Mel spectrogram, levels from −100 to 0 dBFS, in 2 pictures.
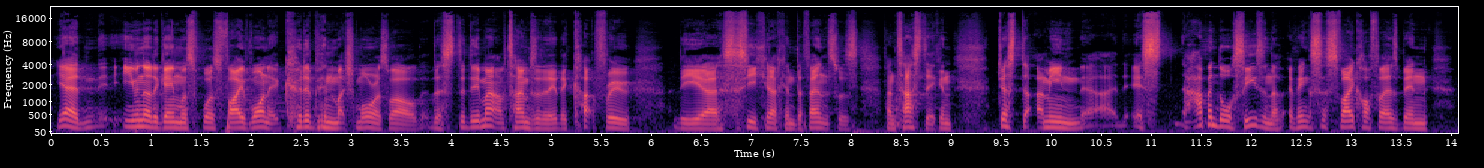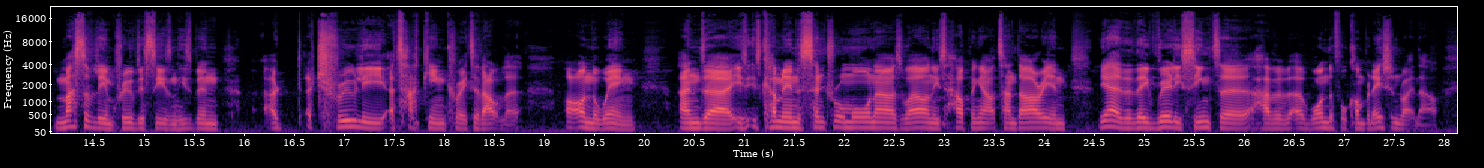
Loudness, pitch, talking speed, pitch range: -33 LUFS, 135 Hz, 200 wpm, 125-145 Hz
